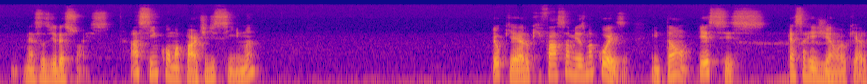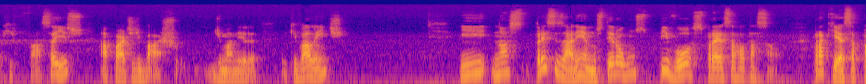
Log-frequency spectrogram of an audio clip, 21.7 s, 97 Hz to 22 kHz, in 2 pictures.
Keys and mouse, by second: 3.6 click, 15.0 click, 20.1 ctrl+middle click, 20.8 ctrl+middle click.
